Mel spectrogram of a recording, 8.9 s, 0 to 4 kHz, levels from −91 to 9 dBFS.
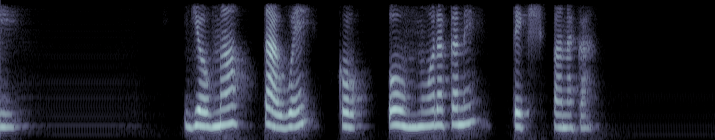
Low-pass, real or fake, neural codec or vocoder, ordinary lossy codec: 3.6 kHz; fake; codec, 16 kHz, about 1 kbps, DyCAST, with the encoder's durations; AAC, 32 kbps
